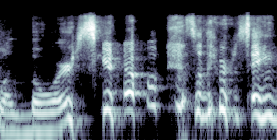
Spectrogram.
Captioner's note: laughs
